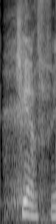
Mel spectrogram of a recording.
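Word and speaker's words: Tschierv: Juni in Chierf, habe ich das jetzt richtig ausgesprochen? – Chierf, ja.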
